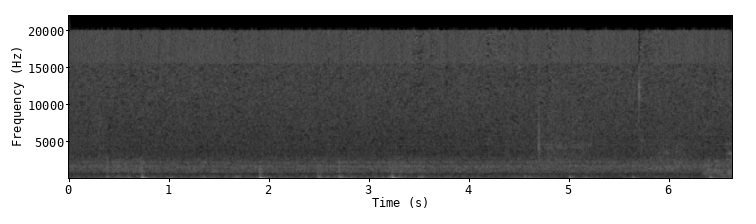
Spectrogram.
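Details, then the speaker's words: 1940s Canadian Red Cross tube radio after replacing four capacitors, run at about 90 volts with loop antenna: uneven low thumps about once a second over hissy hum, poor reception; dial string possibly slipping on a dusty, rusted shaft. "weird stuff going on here it it is sort of receiving not very [Music] well wow that's a lot of weirdness"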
